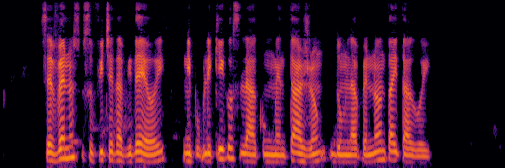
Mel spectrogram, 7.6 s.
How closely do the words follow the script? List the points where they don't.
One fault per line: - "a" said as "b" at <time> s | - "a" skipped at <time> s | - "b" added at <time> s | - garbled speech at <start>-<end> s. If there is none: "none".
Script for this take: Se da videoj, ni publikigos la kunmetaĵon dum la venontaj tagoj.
- "venos sufiĉe" added at 0.8 s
